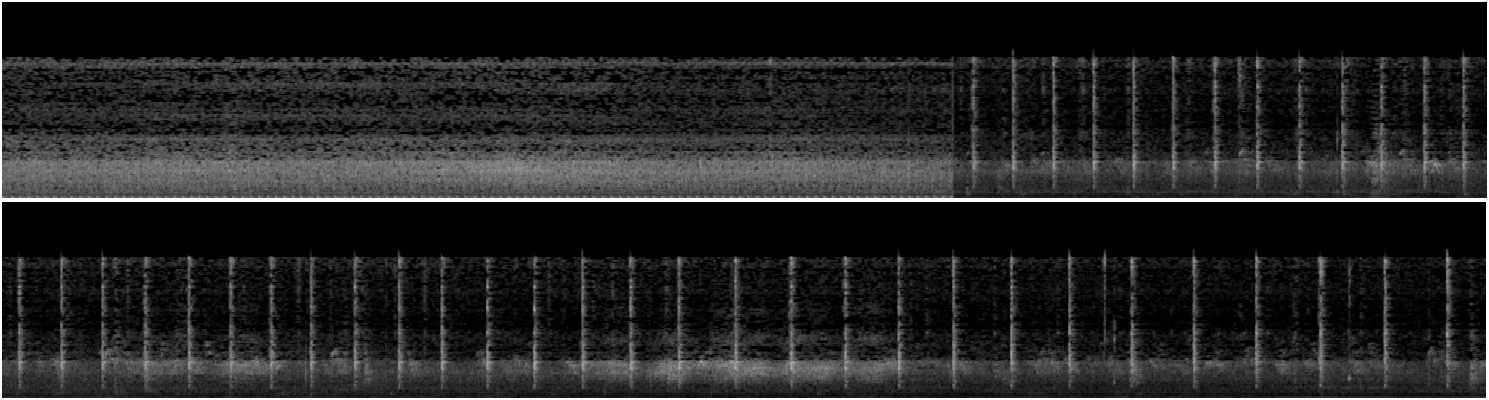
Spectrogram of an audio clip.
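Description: A loud steady rumbling noise for about the first ten seconds, cutting off suddenly. Then light rain falling, with many sharp, irregular drop ticks close by over a soft hiss.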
